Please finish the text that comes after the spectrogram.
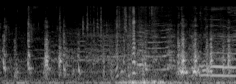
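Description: Chickens and a rooster cluck in a gamecock pen, a close, steady run of short clucks and calls with a few longer crowing-like tones toward the end.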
